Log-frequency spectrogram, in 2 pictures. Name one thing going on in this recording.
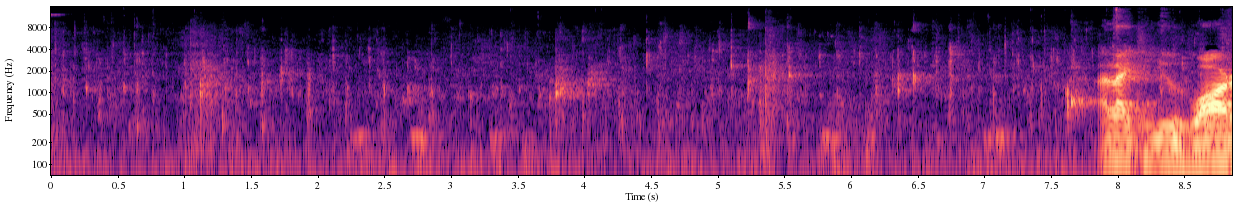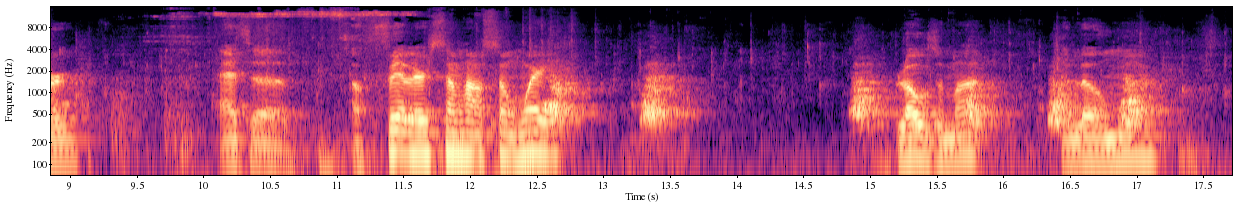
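A dog eats from a metal bowl, chewing and lapping wetly.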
